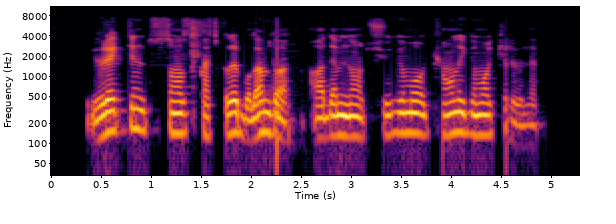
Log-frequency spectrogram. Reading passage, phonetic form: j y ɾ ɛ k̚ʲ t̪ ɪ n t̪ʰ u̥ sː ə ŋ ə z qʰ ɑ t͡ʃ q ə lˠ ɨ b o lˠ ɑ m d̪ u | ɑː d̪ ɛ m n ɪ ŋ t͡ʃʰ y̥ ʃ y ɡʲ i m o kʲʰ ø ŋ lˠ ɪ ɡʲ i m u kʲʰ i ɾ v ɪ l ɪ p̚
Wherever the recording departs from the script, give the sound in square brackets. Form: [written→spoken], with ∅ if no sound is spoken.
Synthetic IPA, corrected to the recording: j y ɾ ɛ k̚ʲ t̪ ɪ n t̪ʰ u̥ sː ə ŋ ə z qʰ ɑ t͡ʃ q ə lˠ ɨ b o lˠ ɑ m d̪ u | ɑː d̪ ɛ m n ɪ ŋ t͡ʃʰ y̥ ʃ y ɡʲ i m [o→u] kʲʰ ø ŋ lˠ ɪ ɡʲ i m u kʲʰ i ɾ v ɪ l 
